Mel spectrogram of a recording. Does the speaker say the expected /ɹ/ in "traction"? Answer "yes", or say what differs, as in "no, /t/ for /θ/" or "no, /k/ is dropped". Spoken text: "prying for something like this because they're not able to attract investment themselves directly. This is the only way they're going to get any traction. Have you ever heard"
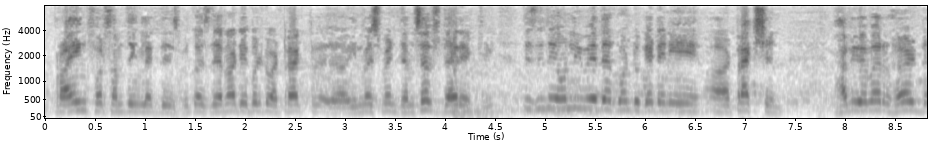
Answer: yes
